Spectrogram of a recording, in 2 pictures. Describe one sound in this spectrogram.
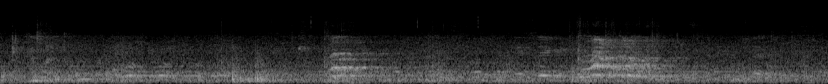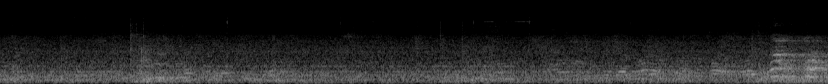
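Spectators shout and cheer.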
